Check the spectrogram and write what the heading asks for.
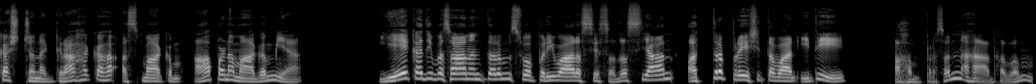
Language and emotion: Sanskrit, happy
